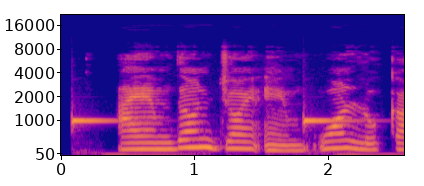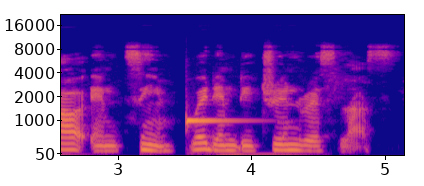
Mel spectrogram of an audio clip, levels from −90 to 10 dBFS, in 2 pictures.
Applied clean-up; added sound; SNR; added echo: none; Marimba, xylophone; 5 dB; none.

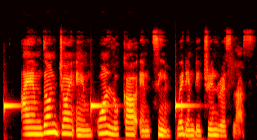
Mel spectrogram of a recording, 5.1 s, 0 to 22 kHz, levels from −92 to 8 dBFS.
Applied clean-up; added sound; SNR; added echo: neural mask model RNNoise.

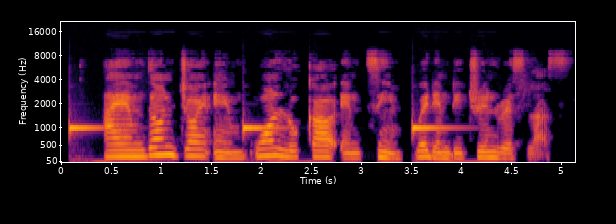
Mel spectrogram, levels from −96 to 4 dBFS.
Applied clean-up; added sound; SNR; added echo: classical method spectral subtraction.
